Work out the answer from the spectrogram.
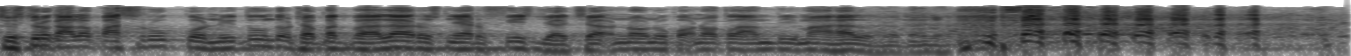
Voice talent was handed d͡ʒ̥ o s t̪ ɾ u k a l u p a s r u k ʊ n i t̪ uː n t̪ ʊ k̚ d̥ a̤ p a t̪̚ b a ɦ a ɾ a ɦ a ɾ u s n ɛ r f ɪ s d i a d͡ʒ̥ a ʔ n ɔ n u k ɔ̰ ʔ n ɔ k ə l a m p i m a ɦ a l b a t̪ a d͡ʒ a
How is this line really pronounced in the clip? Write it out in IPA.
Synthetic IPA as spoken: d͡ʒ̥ u s t̪ ɾ u k a l o p a s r u k ʊ n i t̪ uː n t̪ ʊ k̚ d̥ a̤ p a t̪̚ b a ɦ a l a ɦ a ɾ ʊ s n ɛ r f ɪ s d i a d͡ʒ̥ a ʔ n ɔ n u k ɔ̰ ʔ n ɔ k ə l a m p i m a ɦ a l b a t̪ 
